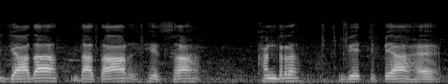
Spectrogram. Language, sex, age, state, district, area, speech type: Punjabi, male, 45-60, Punjab, Mansa, urban, read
